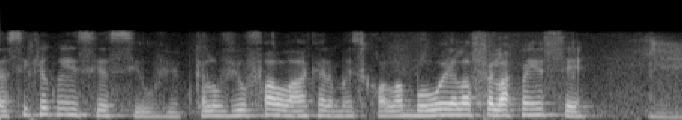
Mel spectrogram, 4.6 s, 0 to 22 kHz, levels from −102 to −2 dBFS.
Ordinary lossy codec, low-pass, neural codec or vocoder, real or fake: AAC, 48 kbps; 7.2 kHz; none; real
